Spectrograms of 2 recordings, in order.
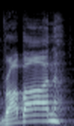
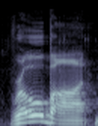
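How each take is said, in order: First: "Robon" with a short AH first, higher; trying another pronunciation. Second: "Robon" with a long OH first; trying a pronunciation. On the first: Streamer retrying a viewer's name, "Robon" as higher RAH-bon. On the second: Streamer puzzling out a viewer's name, "Robon" as ROW-bon. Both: Shown as a demonstration. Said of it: "you're unpronounceable".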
